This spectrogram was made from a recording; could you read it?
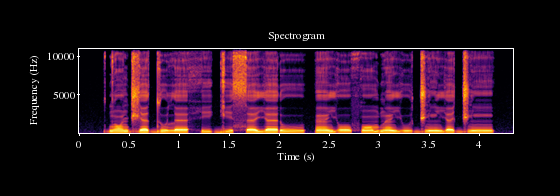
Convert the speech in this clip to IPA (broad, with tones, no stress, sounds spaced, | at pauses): d ɔ̃˦ d͡ʒ ɛ˦ d u˦˨ l ɛ˨ h i˨˦ ɡ i˦˨ s ɛ˨˦ j ɛ˦ ɾ u˦˨ | ɛ̃˧ j o˨ f ɔ̃˨˦ b ɛ̃˦˨ j u˨ d͡ʒ ĩ˨ j ɛ˨˦ d͡ʒ ĩ˧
